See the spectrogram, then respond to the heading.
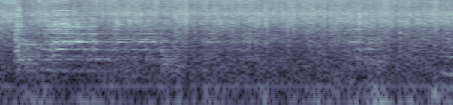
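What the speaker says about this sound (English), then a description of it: "We're going to take this bacon, put this over here and get this grease off." Bacon frying on a Blackstone griddle, a loud steady sizzle and crackle of hot grease filling the whole stretch, close and continuous with no talk.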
